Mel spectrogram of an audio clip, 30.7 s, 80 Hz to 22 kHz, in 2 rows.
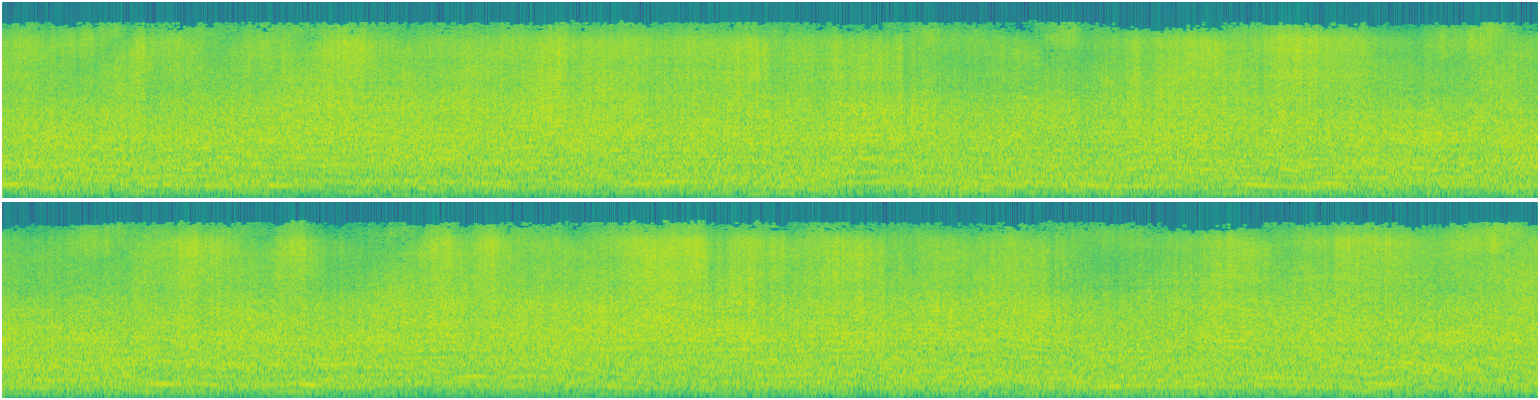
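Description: A pack of winged sprint cars racing on a dirt oval, their V8 engines running hard without a break, the pitch rising and falling as the cars go through the turns.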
